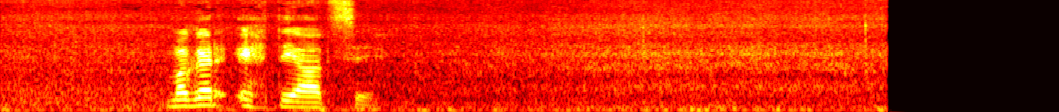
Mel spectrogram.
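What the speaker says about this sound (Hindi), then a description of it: "घूम के लुत्फ़अंदोज़ हों इन हवाओं से, समुंदर की लहरों से, इस व्यू से" Steady wind and surf on the open coast at Discovery Bay, Hong Kong, a constant broadband rush close to the microphone, with someone speaking briefly over it before it cuts off.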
